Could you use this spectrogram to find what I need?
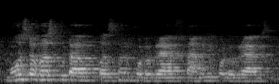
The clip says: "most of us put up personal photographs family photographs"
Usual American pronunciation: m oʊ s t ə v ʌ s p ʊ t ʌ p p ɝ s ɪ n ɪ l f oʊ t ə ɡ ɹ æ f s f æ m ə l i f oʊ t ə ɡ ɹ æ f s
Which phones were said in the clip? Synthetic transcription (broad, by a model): m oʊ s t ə b ʌ s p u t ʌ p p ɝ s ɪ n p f oʊ t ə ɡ ɹ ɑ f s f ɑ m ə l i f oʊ t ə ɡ ɹ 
